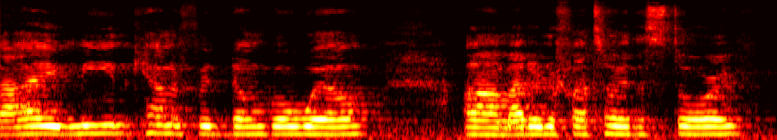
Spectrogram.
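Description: A woman talks with audible room echo and light background noise around her. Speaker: thrift haul vlogger. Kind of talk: casual vlog chat. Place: home room. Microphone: phone near.

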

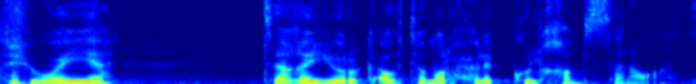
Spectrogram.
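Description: A woman's medium-pitched voice, dark and mellow, at a fairly slow pace. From Saudi Arabia, Riyadh. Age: 30s. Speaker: writer; interview guest. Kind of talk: interview. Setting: studio. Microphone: lapel.

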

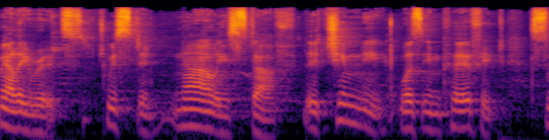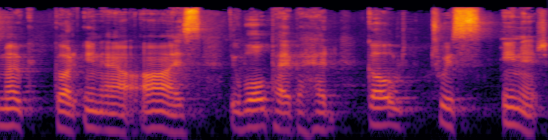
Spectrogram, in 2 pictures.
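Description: A man with an Australian accent talks at a very slow pace with long, frequent pauses. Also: ordinary pitch variation. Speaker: poet. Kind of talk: poetry reading at a live event. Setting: stage with audience. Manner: wry, self-deprecating, casual. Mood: reflective, nostalgic. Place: cafe. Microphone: handheld.

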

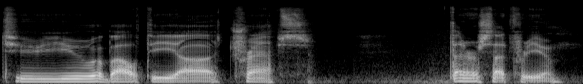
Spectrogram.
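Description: A man is speaking. His pace is very slow. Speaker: advice vlogger. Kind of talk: casual vlog chat, moral advice. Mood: earnest, preaching tone. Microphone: phone near.

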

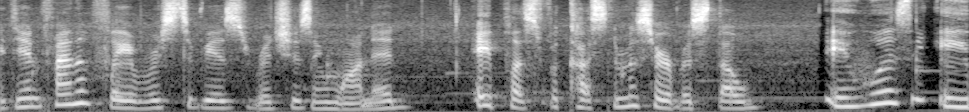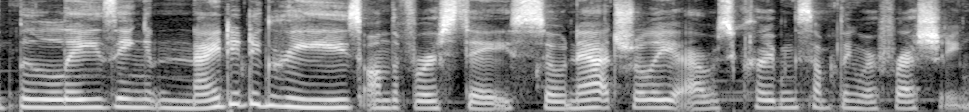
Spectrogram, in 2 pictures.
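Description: This woman's voice sits fairly high and moves with ordinary pitch variation. She speaks at a fairly quick pace. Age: 20s. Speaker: travel and food vlogger. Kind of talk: vlog narration. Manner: casual, chatty.

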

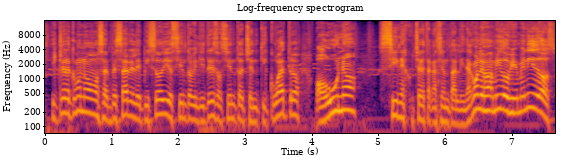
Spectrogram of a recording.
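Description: Music plays behind a man with a fairly high pitch. His tone is animated, with very wide pitch swings. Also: moderate pace. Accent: Rioplatense. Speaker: podcast host. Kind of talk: casual monologue. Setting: travelling, recording in Miami.

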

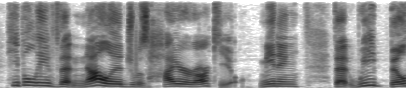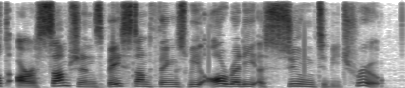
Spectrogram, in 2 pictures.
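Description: Behind him, the background stays quiet. A man delivers his words at a moderate pace. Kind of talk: competitive speech. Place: stage.

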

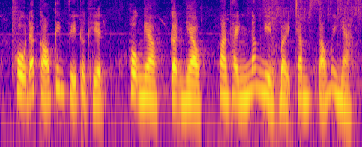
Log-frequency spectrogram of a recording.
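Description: The voice is a normal speaking voice with lively intonation. It moves at a fairly slow pace. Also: woman. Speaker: news reporter. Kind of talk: news reading.

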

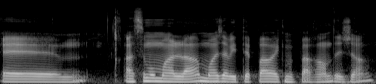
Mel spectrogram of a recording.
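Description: A man of medium pitch with a Spanish accent against a quiet background. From Colombia. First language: Spanish (speaking French). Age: 20s. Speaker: social worker. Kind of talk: casual chat.

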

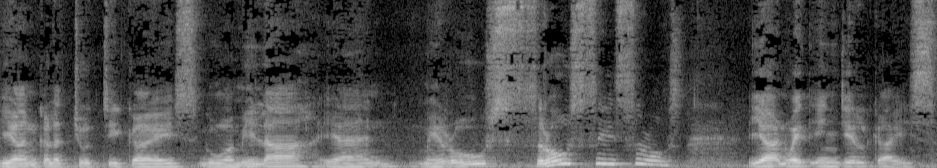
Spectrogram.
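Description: A very slow pace over light background noise. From Philippines. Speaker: vlogger, domestic helper; vlogger. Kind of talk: casual vlog. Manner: animated. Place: home room. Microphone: phone near.

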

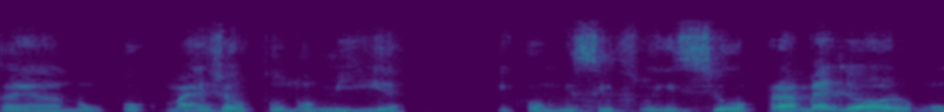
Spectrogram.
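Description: Light background noise sits behind a woman with a very deep, low voice. She speaks in a flat monotone. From Brazil, Rio de Janeiro (Baixada Fluminense); Rio de Janeiro, Brazil. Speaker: international relations writer; radio guest. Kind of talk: casual chat. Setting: online livestream call. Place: home room. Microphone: video call.

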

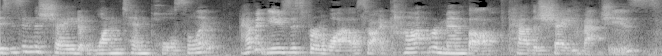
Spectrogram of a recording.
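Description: Someone with an Australian accent speaks at a moderate pace with ordinary pitch variation and hardly any pauses, amid light background noise and audible room echo. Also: woman, medium pitch for a woman. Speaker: beauty vlogger. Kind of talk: casual chat. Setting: home video recording. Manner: animated. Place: home room.

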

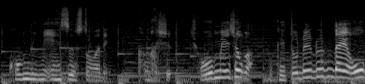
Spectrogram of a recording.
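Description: A cartoonish character voice, pitched fairly high, plays over clear music in the background. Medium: puppet.

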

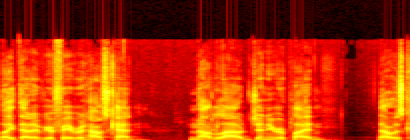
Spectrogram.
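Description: The speaker has a natural reading voice. Nothing can be heard in the background.

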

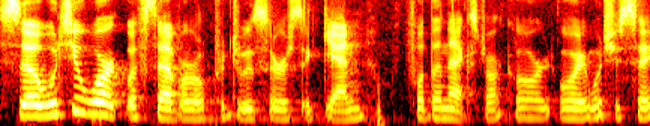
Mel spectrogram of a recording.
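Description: Over light background noise, a woman with a German accent speaks at a medium pitch and a moderate pace, with ordinary pitch variation. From Germany. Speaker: music interviewer. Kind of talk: interview. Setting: studio. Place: studio. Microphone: headset.

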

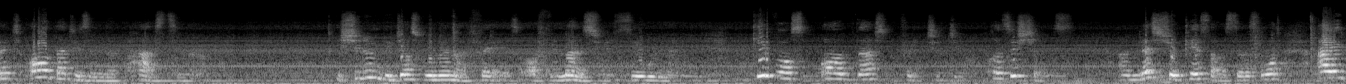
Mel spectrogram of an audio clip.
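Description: Very wide pitch swings from a woman at a fairly slow pace, with audible room echo and light background noise. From Nigeria, Abia State; Nigeria. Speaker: entertainer and broadcaster; talk show guest. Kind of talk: TV panel discussion. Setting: studio. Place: studio.

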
